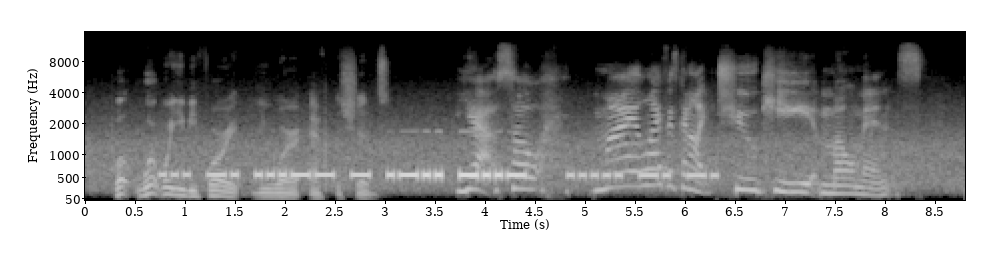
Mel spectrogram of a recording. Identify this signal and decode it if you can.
Morse code, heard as a keyed tone, machine-sent, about 20 wpm, 560 Hz, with radio static, fading and speech in English. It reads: SN3TLX 5NN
